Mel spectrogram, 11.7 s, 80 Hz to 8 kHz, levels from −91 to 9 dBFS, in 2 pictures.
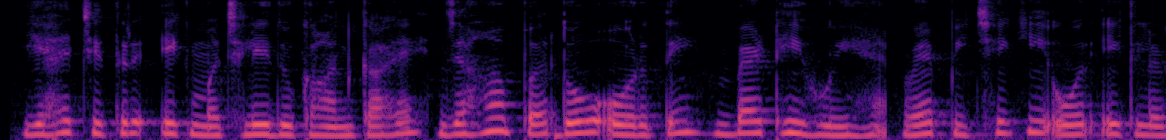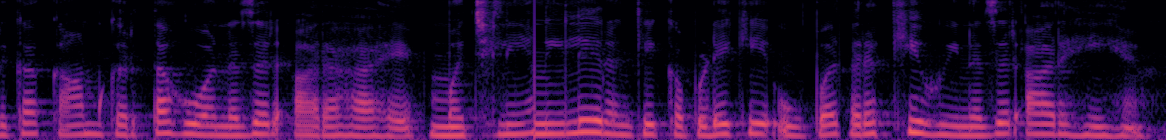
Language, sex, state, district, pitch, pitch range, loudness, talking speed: Hindi, female, Bihar, Samastipur, 205 Hz, 195-225 Hz, -33 LUFS, 205 wpm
